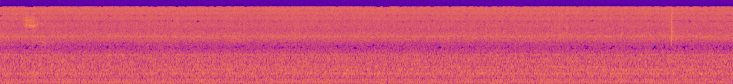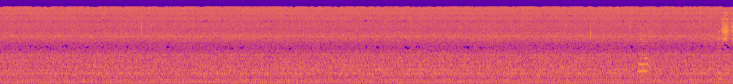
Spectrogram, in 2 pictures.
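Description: Steady low hum and airy whoosh of a running ceiling fan, unchanging throughout.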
